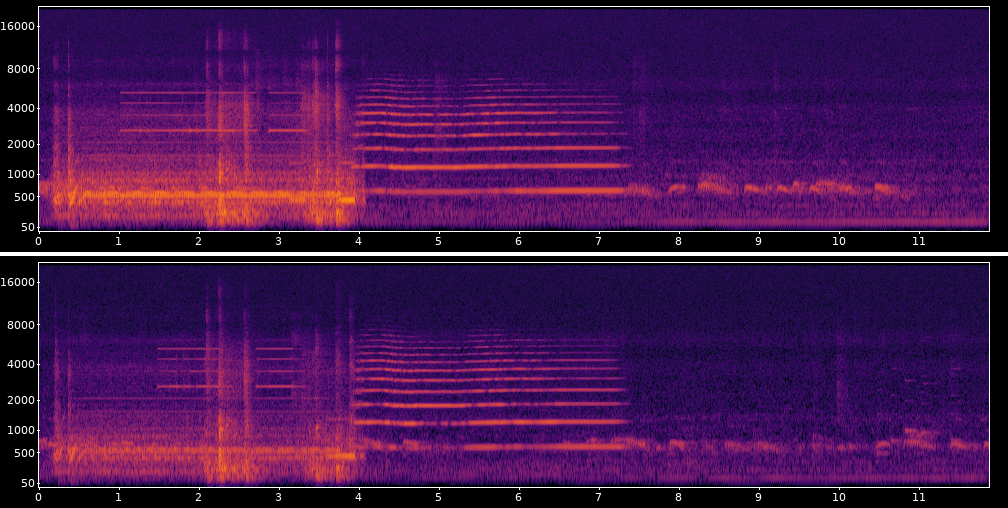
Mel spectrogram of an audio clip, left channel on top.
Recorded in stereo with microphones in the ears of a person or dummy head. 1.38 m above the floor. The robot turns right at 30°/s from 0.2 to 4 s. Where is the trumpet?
20° right (ahead or behind), 7.5 m.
